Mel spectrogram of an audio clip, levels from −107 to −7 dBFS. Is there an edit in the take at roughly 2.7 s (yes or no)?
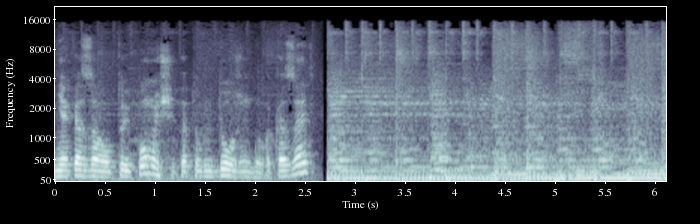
yes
